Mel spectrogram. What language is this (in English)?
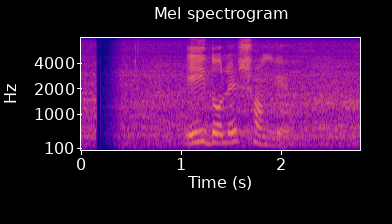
Bangla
